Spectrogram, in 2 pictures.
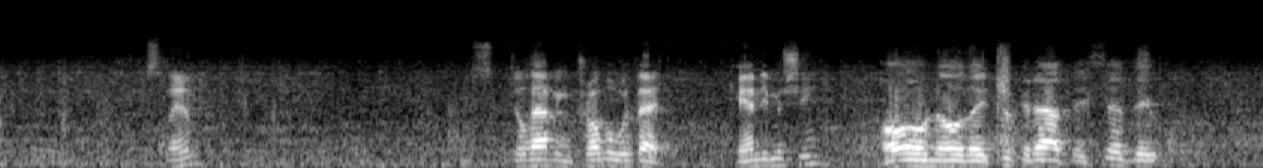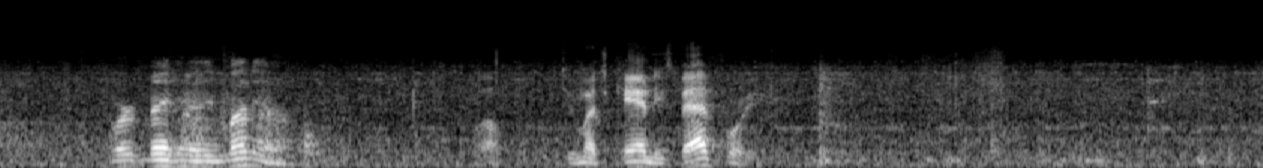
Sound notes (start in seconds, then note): none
